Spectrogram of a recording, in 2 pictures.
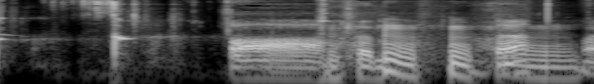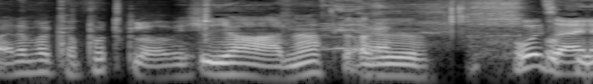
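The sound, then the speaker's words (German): A short pop and a soft fizzing hiss as bottles of naturally cloudy, unfiltered Helles beer are opened in front of a microphone, followed by a few clicks before people start chatting over them. “Ähm, wir machen jetzt alle das Bier auf und trinken dann.”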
